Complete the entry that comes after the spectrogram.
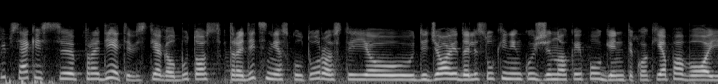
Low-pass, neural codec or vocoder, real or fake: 7.2 kHz; none; real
